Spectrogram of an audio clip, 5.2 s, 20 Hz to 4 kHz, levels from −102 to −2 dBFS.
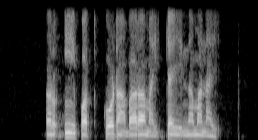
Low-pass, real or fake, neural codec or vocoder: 3.6 kHz; real; none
